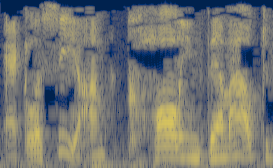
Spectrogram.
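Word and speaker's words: ekklesia (ἐκκλησία): Well, this word church comes from a Greek word that is pronounced ekklesia.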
